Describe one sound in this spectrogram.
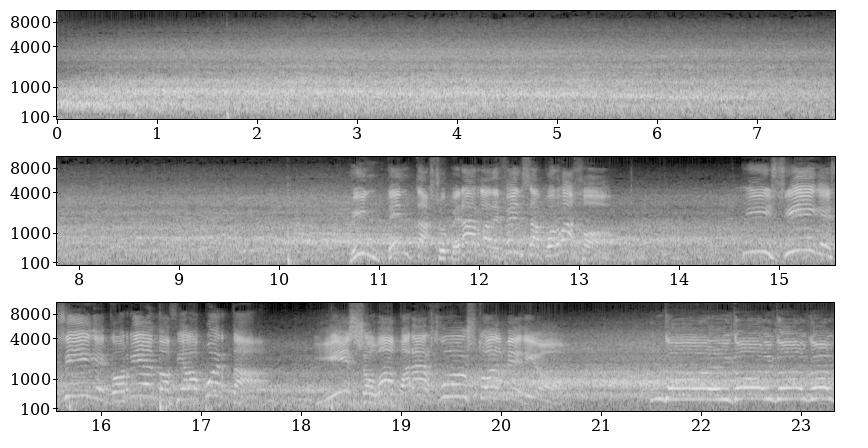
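A stadium crowd roars steadily throughout.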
